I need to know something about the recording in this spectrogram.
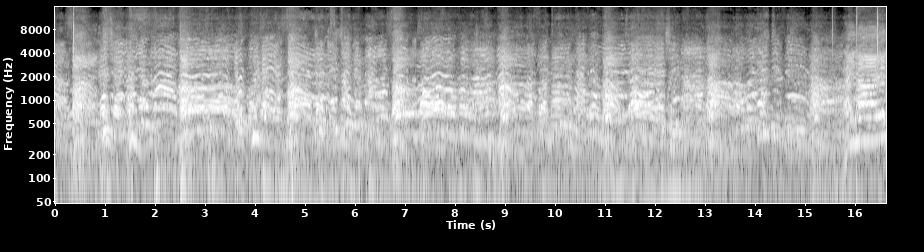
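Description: A group of men's voices chanting together in a rhythmic Sufi dhikr, loud and forceful, with a sharp accented stroke about every two seconds.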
